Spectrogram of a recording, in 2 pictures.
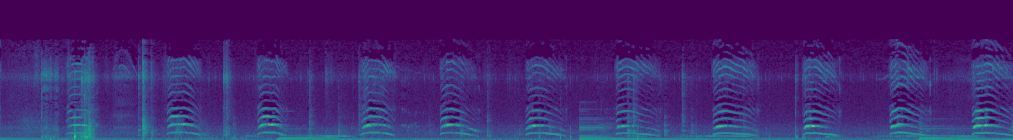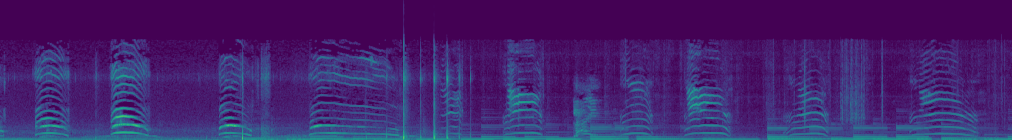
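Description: A kitten meowing again and again, about one high-pitched meow a second, each one rising and then falling in pitch. Background music with long held notes plays underneath, and after the middle the meows come fainter and less regularly.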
